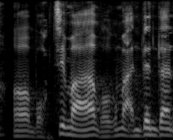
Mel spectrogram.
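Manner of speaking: gentle voice. Shown as a demonstration. Pastor acting a tender God warning Adam, gentle. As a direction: say it gently, like coaxing a child. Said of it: "부드럽게 말씀하셨을까요?".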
